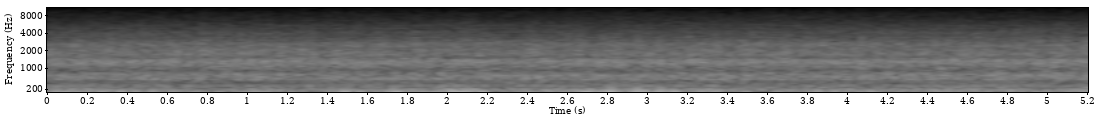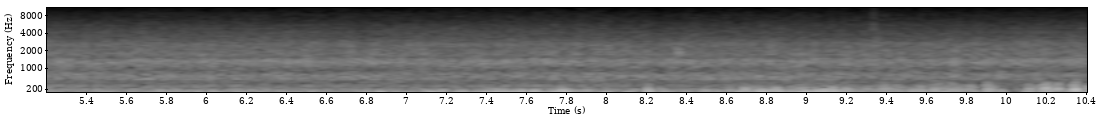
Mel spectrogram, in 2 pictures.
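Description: Wind buffeting the microphone in irregular gusts of low rumble, over a steady background hum.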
